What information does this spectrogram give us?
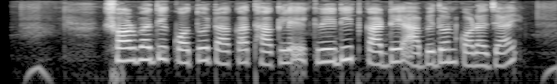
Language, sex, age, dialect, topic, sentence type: Bengali, female, 18-24, Rajbangshi, banking, question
